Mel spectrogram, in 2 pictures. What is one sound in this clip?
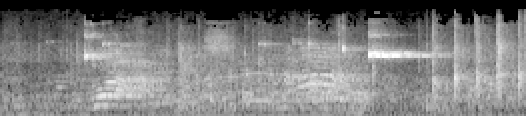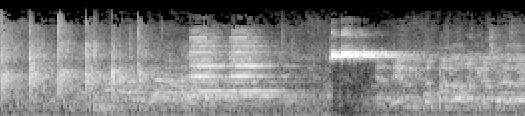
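Sneakers squeak sharply in an echoing gym.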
